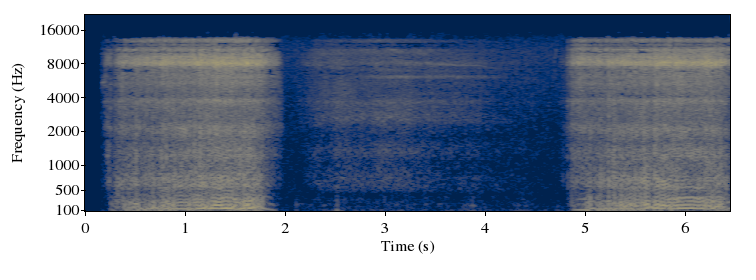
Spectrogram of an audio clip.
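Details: Soundly sleeping pet (cat or dog) snoring: two long, loud, low rumbling snores on the inhaled breath, separated by a quiet pause.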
